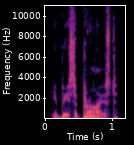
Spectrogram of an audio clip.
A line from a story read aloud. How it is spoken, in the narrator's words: Sirius muttered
